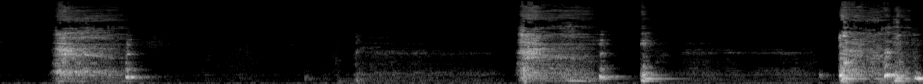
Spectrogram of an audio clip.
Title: post gym cough this ones actually a few months old, but i didn't have time to post it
